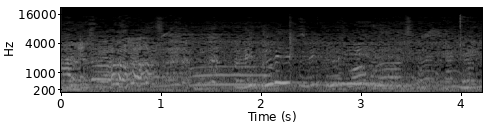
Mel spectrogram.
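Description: Indistinct chatter of several women talking at once, their voices overlapping.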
